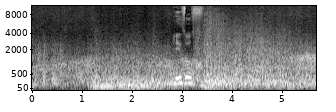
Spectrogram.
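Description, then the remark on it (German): A violent storm on a lake roars with deep, rumbling thunder and heavy rushing noise of waves that swells after a second and stays loud throughout, with a brief spoken word heard over it. “Plötzlich brach auf dem See ein heftiger Sturm los, sodass das Boot fast von den Wellen begraben wurde.”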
